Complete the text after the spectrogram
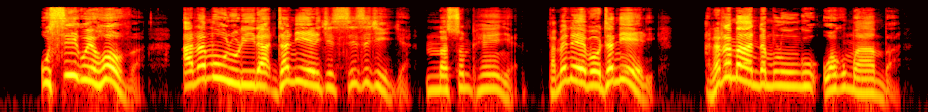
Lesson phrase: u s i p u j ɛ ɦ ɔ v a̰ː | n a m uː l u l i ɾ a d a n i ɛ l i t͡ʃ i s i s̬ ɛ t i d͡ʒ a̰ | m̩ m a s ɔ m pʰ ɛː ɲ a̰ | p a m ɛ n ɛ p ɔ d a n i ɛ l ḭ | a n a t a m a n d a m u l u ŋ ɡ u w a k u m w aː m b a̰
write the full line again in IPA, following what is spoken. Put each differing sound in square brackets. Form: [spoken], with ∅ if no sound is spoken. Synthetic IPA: u s i [k] u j ɛ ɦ ɔ v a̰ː | n a m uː l u l i ɾ a d a n i ɛ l i t͡ʃ i s i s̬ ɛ [t͡ʃ] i d͡ʒ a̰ | m̩ m a s ɔ m pʰ ɛː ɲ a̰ | p a m ɛ n ɛ p ɔ d a n i ɛ l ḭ | a n a t a m a n d a m u l u ŋ ɡ u w a k u m w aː m b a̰

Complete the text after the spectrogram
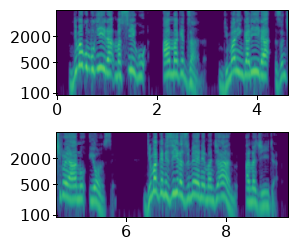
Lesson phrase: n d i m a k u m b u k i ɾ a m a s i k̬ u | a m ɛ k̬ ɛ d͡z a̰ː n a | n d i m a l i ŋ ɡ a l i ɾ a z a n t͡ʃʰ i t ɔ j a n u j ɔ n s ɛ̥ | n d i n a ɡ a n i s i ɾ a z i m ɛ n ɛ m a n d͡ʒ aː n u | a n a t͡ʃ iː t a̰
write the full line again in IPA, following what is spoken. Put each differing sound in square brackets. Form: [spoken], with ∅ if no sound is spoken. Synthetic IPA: n d i m a k u m b u k i ɾ a m a s i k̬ u | a m [a] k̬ ɛ d͡z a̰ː n a | n d i m a l i ŋ ɡ a l i ɾ a z a n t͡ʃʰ i t ɔ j a n u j ɔ n s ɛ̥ | n d i [m] a ɡ a n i [z] i ɾ a z i m ɛ n ɛ m a n d͡ʒ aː n u | a n a t͡ʃ iː t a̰

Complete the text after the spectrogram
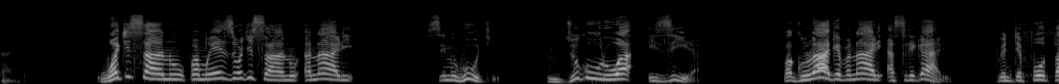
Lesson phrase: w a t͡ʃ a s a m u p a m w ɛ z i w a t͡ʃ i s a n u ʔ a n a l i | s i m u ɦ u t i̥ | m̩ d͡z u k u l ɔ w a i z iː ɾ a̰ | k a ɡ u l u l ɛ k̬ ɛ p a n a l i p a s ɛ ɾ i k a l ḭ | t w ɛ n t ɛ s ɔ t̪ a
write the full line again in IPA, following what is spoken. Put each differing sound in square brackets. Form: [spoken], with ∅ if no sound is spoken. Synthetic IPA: w a t͡ʃ [i] s a [n] u p a m w ɛ z i w a t͡ʃ i s a n u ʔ a n a l i | s i m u ɦ u t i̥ | m̩ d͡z u k u l [u] w a i z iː ɾ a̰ | [p] a ɡ u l u l [a] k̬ ɛ p a n a l i [ʔ] a s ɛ ɾ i k a l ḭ | t w ɛ n t ɛ [f] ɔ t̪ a

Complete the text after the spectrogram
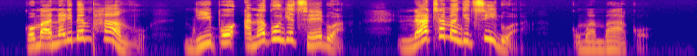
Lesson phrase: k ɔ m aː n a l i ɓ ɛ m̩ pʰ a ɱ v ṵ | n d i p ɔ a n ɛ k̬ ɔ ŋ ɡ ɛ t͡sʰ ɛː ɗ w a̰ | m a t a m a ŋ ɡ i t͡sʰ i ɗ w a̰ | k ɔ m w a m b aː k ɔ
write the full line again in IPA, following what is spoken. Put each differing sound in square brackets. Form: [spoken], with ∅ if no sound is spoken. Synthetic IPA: k ɔ m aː n a l i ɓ ɛ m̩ pʰ a ɱ v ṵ | n d i p ɔ a n [a] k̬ ɔ ŋ ɡ ɛ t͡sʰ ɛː ɗ w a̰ | [n] a [tʰ] a m a ŋ ɡ i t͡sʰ i ɗ w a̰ | k [u] m w a m b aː k ɔ

